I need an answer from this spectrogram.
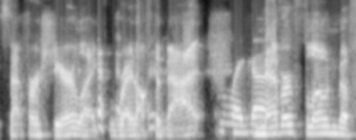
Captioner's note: laughs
